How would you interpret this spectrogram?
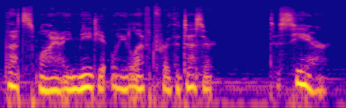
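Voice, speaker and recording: A woman reader voicing a guilty, tearful woman who pleads with her lover softly and hesitantly in a romantic audio story. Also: sits low, steady tone, a little fast, slight background noise. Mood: soft, pleading. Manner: soft, hesitant, breathy confessing. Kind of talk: audio fiction dialogue reading.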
